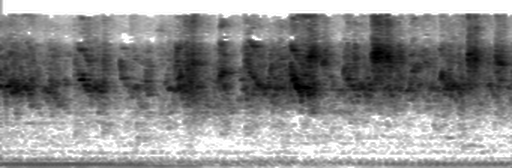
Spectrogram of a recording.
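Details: Young lovebirds perched in a plant keep up shrill, overlapping twittering and short squeaky notes throughout, above a faint low mechanical hum.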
